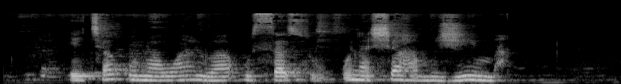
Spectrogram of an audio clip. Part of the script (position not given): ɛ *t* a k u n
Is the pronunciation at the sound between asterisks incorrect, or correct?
incorrect: t͡ʃ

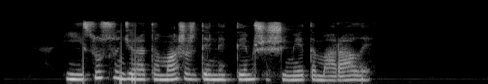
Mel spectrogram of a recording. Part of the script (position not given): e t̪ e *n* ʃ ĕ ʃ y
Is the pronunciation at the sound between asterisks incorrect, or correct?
incorrect: m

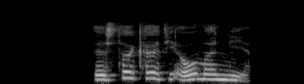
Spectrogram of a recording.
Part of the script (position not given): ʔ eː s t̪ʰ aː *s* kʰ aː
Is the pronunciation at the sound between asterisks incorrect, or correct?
incorrect: none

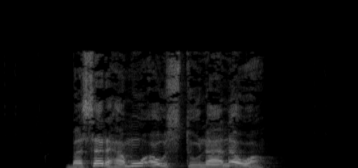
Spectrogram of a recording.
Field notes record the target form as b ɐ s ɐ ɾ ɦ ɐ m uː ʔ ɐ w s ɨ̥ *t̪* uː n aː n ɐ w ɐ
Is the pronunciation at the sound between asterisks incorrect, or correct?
correct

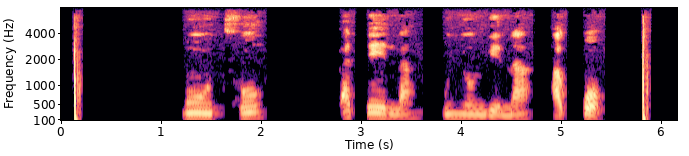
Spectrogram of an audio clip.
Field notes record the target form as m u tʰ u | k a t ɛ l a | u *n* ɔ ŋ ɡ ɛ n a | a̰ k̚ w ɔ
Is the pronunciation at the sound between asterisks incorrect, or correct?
incorrect: ɲ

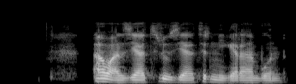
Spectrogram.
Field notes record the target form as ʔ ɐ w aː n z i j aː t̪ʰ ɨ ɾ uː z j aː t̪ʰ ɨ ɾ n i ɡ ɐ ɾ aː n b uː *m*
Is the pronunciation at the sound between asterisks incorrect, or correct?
incorrect: n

